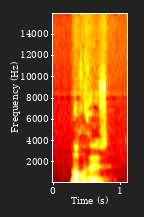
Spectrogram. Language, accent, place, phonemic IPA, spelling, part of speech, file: French, France, Lyon, /mɔʁ.vøz/, morveuse, noun, LL-Q150 (fra)-morveuse.wav
- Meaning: female equivalent of morveux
